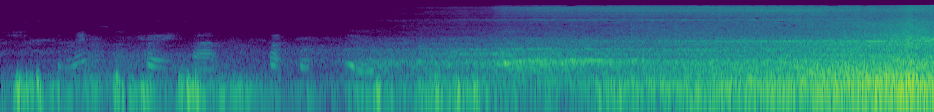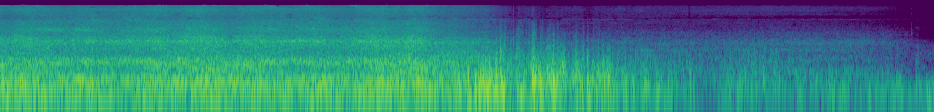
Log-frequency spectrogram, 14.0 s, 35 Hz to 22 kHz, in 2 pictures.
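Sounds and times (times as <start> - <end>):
train wheels rushing on rail: 2.8 - 13.7.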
